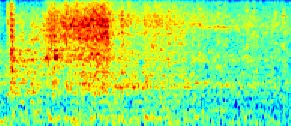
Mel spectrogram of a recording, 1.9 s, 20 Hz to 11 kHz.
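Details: Chevy C20 with 350 V8 and 3-speed auto, restart after a drive: short burst settling into a steady, even idle after startup, no knocks or misses; sounds fine.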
